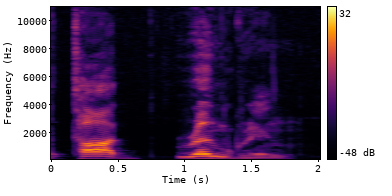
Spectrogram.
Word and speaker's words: Todd Rundgren: Na verdade é Todd Rundgren. Então fica Todd, você nem pronuncia o D direito.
